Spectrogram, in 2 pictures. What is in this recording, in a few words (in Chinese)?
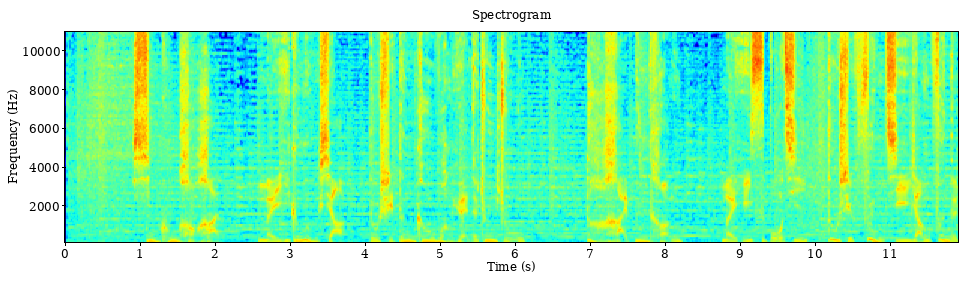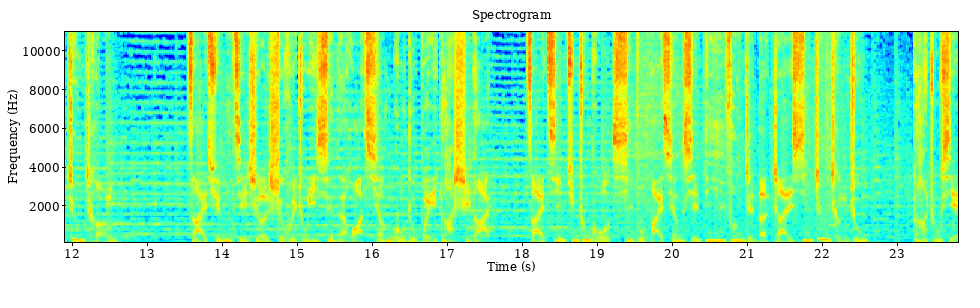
男 宣传片 刚毅浑厚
